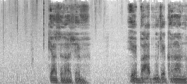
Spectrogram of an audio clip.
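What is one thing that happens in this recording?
A middle-aged man shouts.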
